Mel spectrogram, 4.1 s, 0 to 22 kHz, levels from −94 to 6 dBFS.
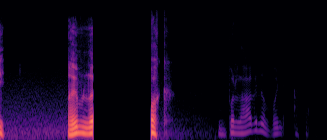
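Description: At 1.16 s the speech cuts off into an audio dropout to silence lasting 0.73 s, until 1.89 s. The gap is silent, with no room tone. The input was likely lost while recording continued, writing silence. Speech then resumes mid-flow, before the smooth fade out that begins around 2 s.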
